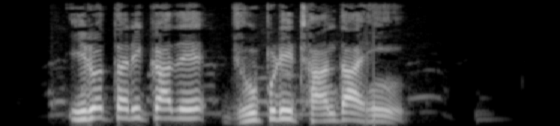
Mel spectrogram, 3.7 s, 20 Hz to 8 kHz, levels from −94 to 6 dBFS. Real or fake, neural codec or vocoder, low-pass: real; none; 7.2 kHz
